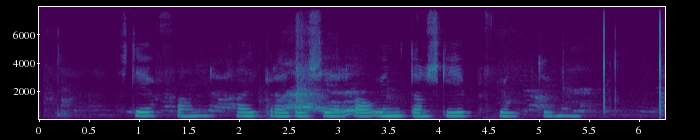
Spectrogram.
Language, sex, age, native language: Icelandic, female, 12, Icelandic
